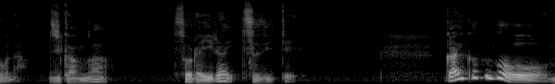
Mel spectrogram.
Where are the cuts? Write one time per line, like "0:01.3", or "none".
none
